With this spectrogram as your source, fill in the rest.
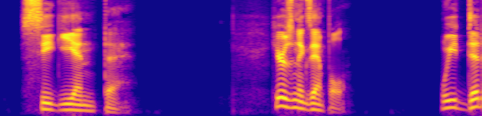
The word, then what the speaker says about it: siguiente: meaning it follows but the adjective sente is a particularly complex word with a lot of vowels s i g u i e n t e sente here's an example we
